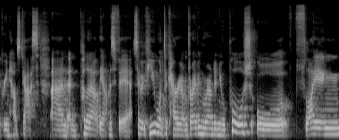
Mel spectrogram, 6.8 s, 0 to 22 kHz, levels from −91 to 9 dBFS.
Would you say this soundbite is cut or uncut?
cut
